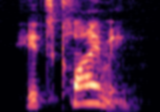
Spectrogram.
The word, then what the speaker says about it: climbing: Remember, with the verb climb, the B is silent. I cannot say climb, and I cannot say climbing. It's climbing.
